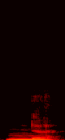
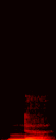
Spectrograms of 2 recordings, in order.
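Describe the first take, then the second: The two takes are said the same way.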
